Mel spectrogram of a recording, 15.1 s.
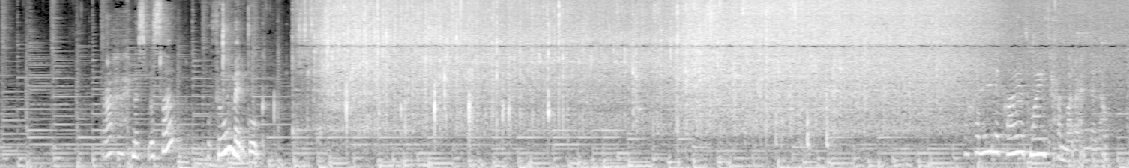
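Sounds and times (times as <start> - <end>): onions sizzling in a pan: 3.9 - 15.0.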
